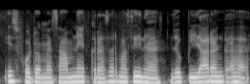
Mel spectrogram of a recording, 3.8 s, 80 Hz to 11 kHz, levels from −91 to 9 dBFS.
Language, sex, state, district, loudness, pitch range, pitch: Hindi, male, Jharkhand, Garhwa, -13 LUFS, 140-150 Hz, 145 Hz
